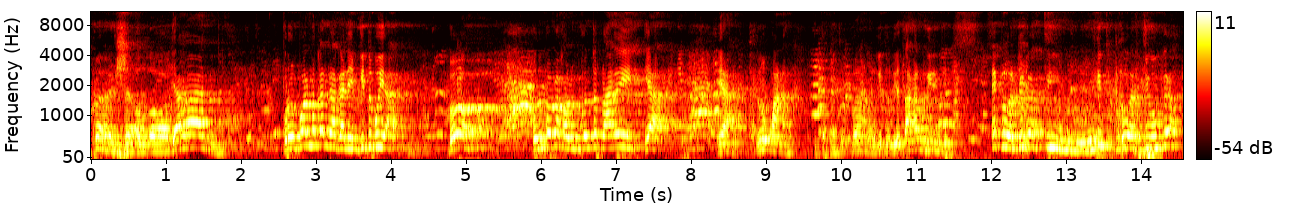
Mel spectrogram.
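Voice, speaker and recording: Joking preacher in echoey hall. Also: male voice, extremely high pitch, expressive, moderate pace, long pauses. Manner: joking, acts out quoted voices. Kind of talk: humorous sermon. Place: community religious gathering. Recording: echoey room with crowd laughter.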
